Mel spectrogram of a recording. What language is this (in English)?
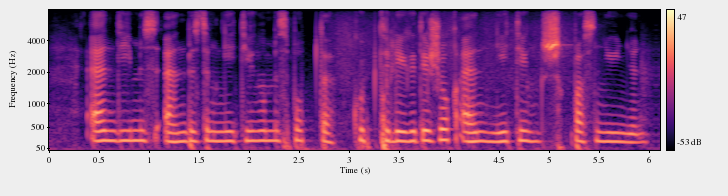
Kazakh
